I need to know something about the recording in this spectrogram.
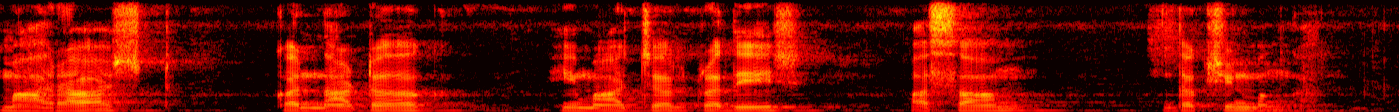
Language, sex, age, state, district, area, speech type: Goan Konkani, male, 30-45, Goa, Canacona, rural, spontaneous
